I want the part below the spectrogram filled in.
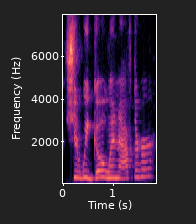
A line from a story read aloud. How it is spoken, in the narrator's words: cried Fat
